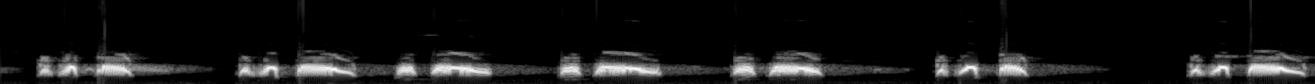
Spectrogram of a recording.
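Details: Lure call of a spotted dove for attracting wild doves: crisp stuttered coo-coo notes leading into a fuller falling croon, repeated in regular bursts across ten seconds against silence.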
